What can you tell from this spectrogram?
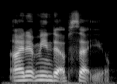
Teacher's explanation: Like if you accidentally bump into someone and say, "Oh, I didn't mean to upset you." Right. A standard American speaker might put the main stress on upset and maybe you. "I didn't mean to upset you." Right.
